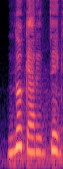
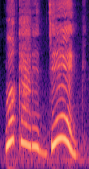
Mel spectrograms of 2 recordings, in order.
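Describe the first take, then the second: First: Said in the usual way. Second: Much higher, louder, slow excited cry; excited exclamation. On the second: Shown as a demonstration. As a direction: call out in delight at the digging dog. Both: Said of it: "we say this with excitement".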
